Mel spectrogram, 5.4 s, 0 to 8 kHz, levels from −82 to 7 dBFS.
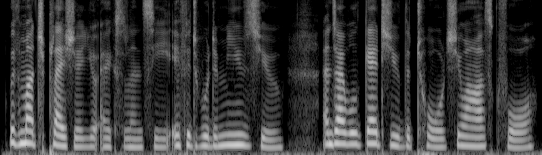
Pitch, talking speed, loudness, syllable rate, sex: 185 Hz, 220 wpm, -20 LUFS, 5.6 syllables/s, female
